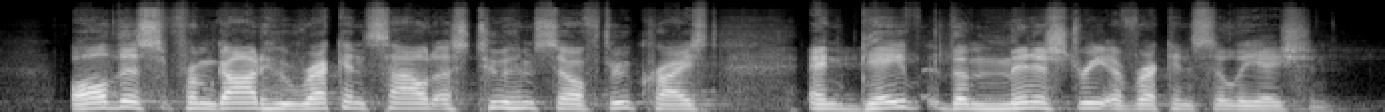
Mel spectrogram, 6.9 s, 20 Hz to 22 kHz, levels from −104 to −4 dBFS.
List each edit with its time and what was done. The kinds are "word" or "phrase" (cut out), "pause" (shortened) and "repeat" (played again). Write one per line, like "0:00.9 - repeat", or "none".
0:04.6 - word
